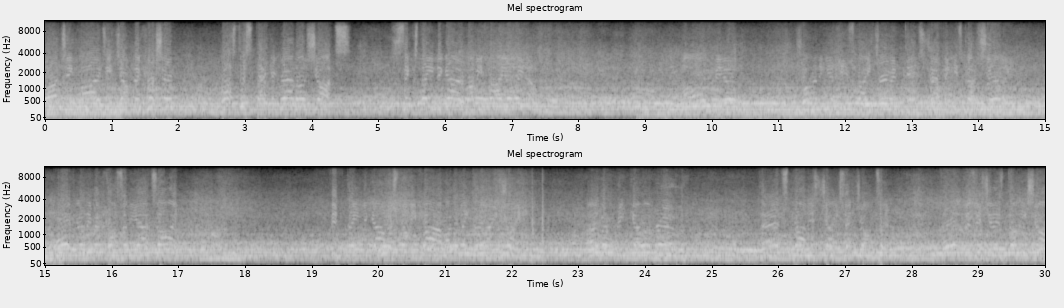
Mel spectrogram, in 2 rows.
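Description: A pack of winged sprint cars racing on a dirt oval, several V8 engines at full throttle at once, their overlapping pitches rising and falling as cars pass.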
